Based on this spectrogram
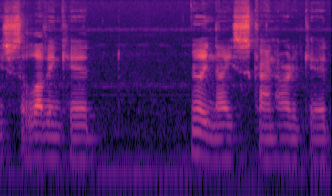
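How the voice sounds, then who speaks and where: There's audible room echo as a man speaks at a moderate pace and medium pitch. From New Jersey. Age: 20s. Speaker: podcast host. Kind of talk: casual monologue. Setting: sitting in his chair at home. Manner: mumbling radio-host style, put-on.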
